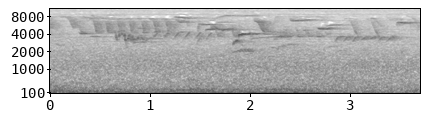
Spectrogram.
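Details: Sparrows bathing at the Roman ruins of Vidy, 16 June 2013; a dense run of high chirps and short twittering notes from several birds above constant low-pitched background noise.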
